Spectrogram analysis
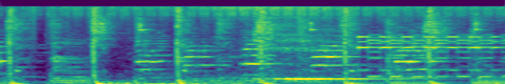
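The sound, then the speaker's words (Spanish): A telephone rings with an incoming call to a taxi call-in line, playing a bright, repeating electronic ringtone melody that sounds loud and alone. “Vamos a atender la siguiente llamada.”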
